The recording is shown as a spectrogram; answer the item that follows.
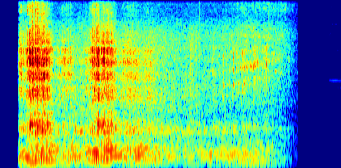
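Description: A car engine revving, surging twice in the first second and a half, then running on until it cuts off abruptly just before the end.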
